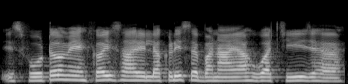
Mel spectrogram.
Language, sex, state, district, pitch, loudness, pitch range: Hindi, male, Jharkhand, Garhwa, 180 Hz, -15 LUFS, 170-195 Hz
